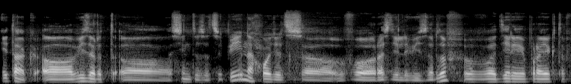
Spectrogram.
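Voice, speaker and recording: A man talks in a medium pitch at a moderate pace with hardly any pauses and ordinary pitch variation. His loudness stays very even over noticeable background noise. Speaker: Russian interpreter. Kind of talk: simultaneous interpretation of a presentation. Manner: hesitant, filler words.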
